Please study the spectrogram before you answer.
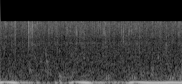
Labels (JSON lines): {"label": "biophony", "recorder": "SoundTrap 300"}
